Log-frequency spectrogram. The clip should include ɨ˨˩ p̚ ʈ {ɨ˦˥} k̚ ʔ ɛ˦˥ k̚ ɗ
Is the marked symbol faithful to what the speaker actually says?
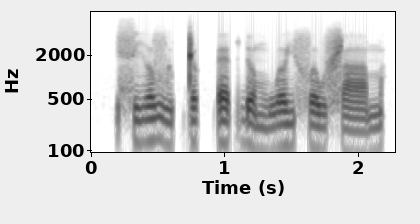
no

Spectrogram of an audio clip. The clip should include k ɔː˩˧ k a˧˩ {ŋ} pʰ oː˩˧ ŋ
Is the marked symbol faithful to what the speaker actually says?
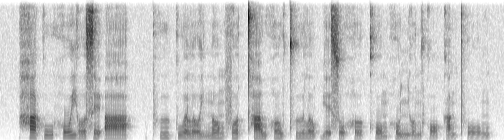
yes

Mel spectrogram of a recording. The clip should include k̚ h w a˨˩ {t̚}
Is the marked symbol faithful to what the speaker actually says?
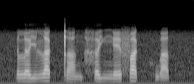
yes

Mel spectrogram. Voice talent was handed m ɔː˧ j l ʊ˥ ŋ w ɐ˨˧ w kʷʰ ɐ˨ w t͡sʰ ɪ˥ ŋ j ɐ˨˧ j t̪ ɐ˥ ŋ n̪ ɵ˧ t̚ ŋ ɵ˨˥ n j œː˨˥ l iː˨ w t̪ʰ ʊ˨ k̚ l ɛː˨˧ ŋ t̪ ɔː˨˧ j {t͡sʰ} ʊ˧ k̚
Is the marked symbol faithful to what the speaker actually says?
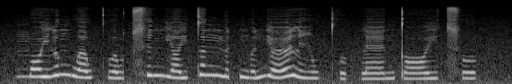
yes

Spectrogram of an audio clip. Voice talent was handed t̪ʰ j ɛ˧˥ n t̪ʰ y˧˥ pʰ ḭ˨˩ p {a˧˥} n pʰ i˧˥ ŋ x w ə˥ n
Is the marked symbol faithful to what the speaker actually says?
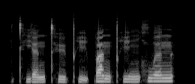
no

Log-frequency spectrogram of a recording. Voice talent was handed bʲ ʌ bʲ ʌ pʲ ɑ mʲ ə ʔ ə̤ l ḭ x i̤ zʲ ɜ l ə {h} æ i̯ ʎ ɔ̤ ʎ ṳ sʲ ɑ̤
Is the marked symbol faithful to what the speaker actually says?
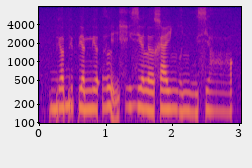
no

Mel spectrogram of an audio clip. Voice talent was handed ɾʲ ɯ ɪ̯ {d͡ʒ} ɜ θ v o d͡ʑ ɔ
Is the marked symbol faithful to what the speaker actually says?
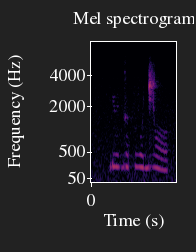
no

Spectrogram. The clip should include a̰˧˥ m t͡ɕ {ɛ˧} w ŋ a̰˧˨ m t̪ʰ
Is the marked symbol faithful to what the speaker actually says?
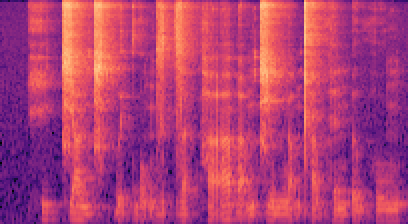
no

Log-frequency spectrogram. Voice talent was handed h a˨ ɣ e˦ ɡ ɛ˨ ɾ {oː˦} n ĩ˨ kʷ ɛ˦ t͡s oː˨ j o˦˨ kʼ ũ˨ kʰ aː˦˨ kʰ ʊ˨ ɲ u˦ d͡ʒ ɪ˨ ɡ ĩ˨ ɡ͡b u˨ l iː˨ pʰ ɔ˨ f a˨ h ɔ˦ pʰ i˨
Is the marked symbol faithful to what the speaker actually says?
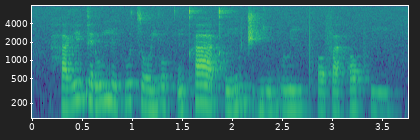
no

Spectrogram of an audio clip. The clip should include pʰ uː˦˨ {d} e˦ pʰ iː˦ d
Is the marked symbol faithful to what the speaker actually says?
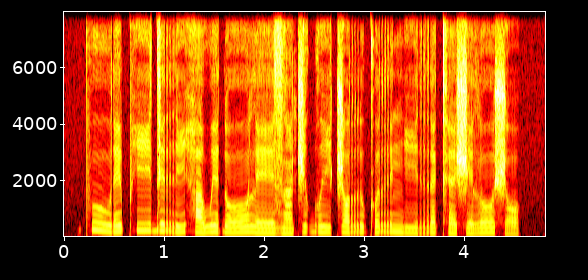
no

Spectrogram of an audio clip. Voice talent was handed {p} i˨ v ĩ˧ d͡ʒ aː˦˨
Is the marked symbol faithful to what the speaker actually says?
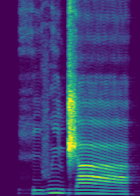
no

